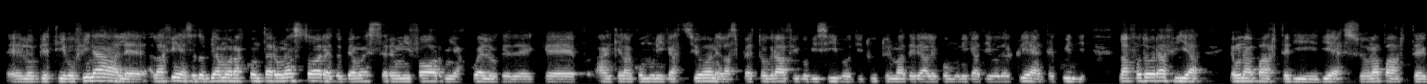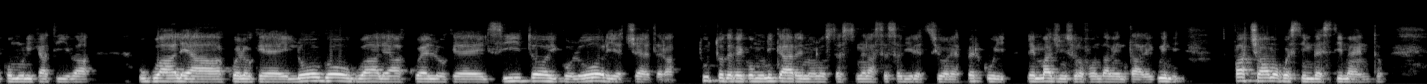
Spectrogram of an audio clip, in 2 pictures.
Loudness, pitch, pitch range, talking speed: -15 LUFS, 135 Hz, 130-145 Hz, 165 wpm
